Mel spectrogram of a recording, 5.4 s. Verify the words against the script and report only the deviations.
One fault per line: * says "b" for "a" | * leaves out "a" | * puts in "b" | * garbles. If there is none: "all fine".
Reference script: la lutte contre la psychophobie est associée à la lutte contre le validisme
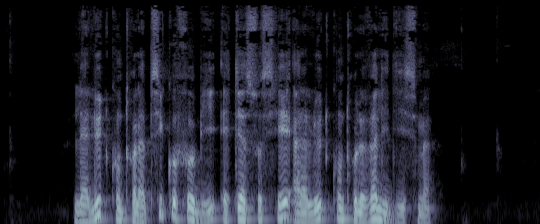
all fine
